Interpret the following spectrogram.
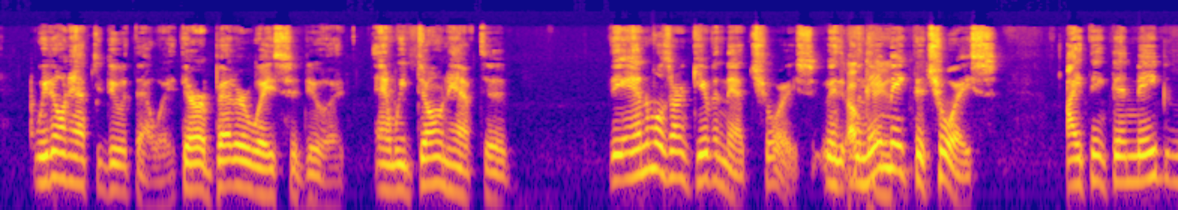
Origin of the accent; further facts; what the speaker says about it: Philippines; So that people can learn about my story about being Filipino.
